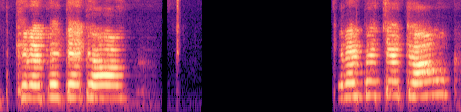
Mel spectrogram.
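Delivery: high, eager begging voice; high pleading. Acted. Player begging the game to let them pet the dog, high and eager. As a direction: beg like a kid who wants a puppy.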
